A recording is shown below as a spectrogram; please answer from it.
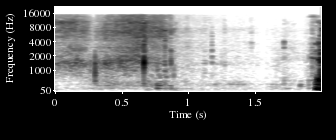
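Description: Paper rustling as the pages of a book are handled and turned, with a couple of light clicks, for about a second before it goes quiet.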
